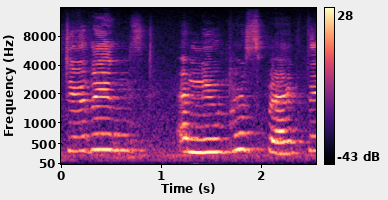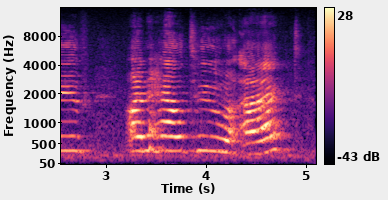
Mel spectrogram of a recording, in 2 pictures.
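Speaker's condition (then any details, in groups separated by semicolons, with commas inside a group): Traumatic brain injury; injured at age 10, relearned everything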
